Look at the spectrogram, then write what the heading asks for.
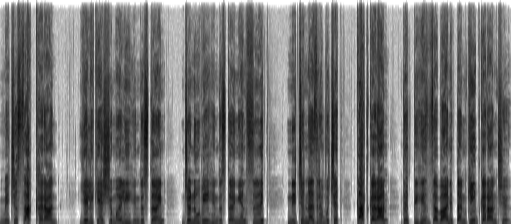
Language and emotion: Kashmiri, angry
